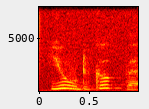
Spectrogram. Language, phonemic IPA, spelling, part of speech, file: Swedish, /ˈjuːrdˌɡɵbɛ/, jordgubbe, noun, Sv-jordgubbe.ogg
- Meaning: 1. a strawberry, from Fragaria × ananassa 2. a wild strawberry, from Fragaria vesca 3. a musk strawberry, from Fragaria moschata 4. a creamy strawberry, from Fragaria viridis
